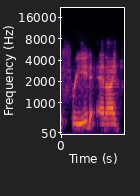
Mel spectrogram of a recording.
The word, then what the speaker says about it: Fried: So it's Nikki Fried, NIKKIFRIED is the website. So spelled like fried, but it's pronounced Fried.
